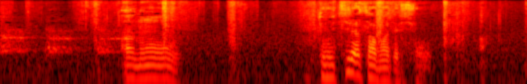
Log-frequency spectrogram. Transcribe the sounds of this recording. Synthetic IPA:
ano | d̪̥o̞t͡ɕiɾasamad̪e̞ɕo̞̰ː

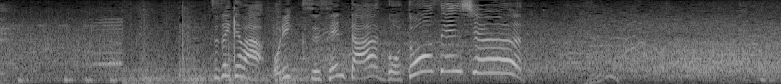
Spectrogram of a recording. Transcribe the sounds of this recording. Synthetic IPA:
t͡sɨzɨit̪e̞βao̞ɾʲikːɯ̟̥sɨsẽ̞nt̪aːɡo̞t̪o̞ːsẽ̞ɰ̃ɕɨ

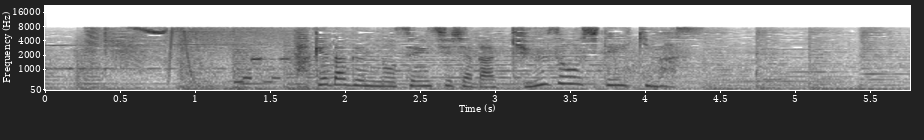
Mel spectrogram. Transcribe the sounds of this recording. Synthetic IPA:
t̪ake̞d̪aɡɯ̟̃nːo̞sẽ̞ɰ̃ɕiɕaɡakʲʰɨːzo̞ːɕi̥t̪e̞ikʲimasɨ̥

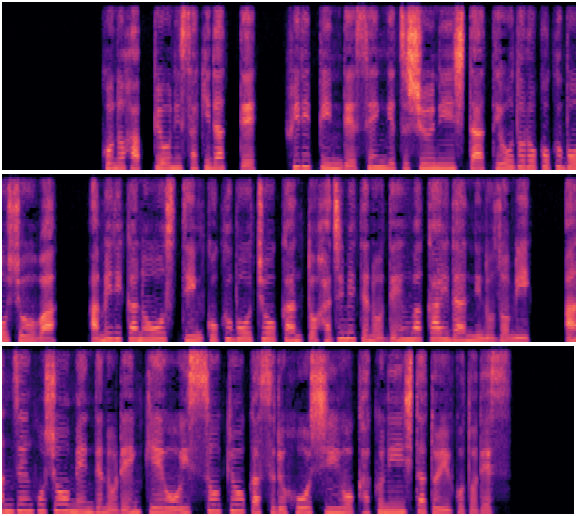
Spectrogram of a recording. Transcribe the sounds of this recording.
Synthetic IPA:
ko̞no̞hapʲːjo̞ːɲ̟isakʲid̪at̪ːe̞ | ɸʲiɾʲipʲĩnd̪e̞sẽ̞ŋɡe̞t͡sɨɕɨːɲ̟ĩɰ̃ɕi̥t̪at̪e̞o̞d̪o̞ɾo̞ko̞kɯ̟bo̞ːɕo̞ːβaː | me̞ɾʲikano̞osɨ̥t̪ʲĩŋko̞kɯ̟bo̞ːt͡ɕo̞ːkãnt̪o̞haʑime̞t̪e̞no̞d̪ẽ̞ɰ̃βakaid̪ãɲ̟ːino̞zo̞mʲi | ãnd͡zẽ̞ɰ̃ho̞ɕo̞ːmẽ̞nd̪e̞no̞ɾẽ̞ŋke̞ːo̞isːo̞ːkʲo̞ːkasɨɾɯ̟ho̞ːɕĩɰ̃o̞kakɯ̟ɲ̟ĩɰ̃ɕi̥t̪at̪o̞jɯ̟ːko̞t̪o̞d̪e̞sɨ̥

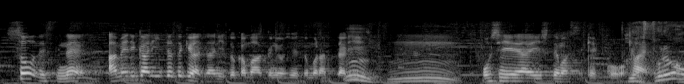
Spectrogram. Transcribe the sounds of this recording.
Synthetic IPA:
so̞ːd̪e̞sɨne̞ame̞ɾʲikaɲ̟iːt̪ːat̪o̞kʲiβ̞ad͡ʑaɾʲit̪o̞kamaːkɯ̟ɲ̟io̞ɕie̞t̪e̞mo̞ɾat̪ːaɾi | o̞ɕieaiɕi̥t̪e̞masɨ̥ke̞kːo̞̰ːhaiioɾea

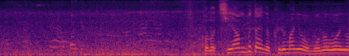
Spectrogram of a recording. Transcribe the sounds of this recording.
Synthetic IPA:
ko̞no̞t͡ɕiãmbɯ̟t̪aino̞kɯ̟ɾɯ̟maɲ̟imomo̞no̞ɡo̞i

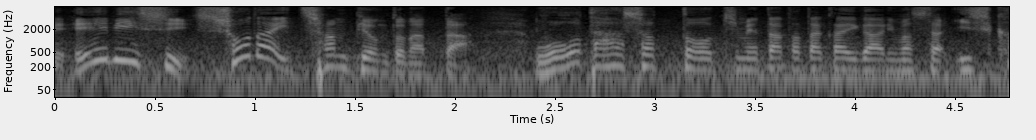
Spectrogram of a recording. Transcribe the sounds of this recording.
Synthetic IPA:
ʔeːbʲiːɕiːɕo̞d̪ait͡ɕãmpʲiont̪o̞nat̪ːa̰ | βo̞ːt̪aːɕo̞t̪ːo̞ːkʲime̞t̪at̪at̪akaiɡaːɾʲimaɕi̥t̪aʔiɕi̥k

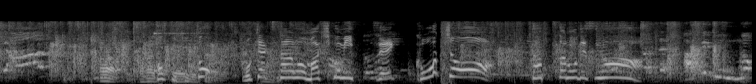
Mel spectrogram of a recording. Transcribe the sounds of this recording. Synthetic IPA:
oksookʲakɯ̟̥sãɰ̃o̞mat͡ɕi̥ko̞mʲize̞kkʰːo̞ːt͡ɕoːd̪̥at̪ːano̞d̪e̞sɨɡa

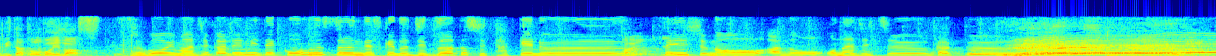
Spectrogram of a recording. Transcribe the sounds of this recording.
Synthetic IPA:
mʲit̪at̪o̞ːmo̞imasɨ̥ | sɨɡo̞imaʑikad̪e̞mʲit̪e̞ko̞ːɸɯ̟̃ɰ̃sɨɾɯ̟̃nd̪esɨ̥ke̞d̪o̞d͡ʑit͡sɨaβat̪aɕit̪ake̞ɾɯ̟ | sẽ̞ɰ̃ɕɨno̞ano̞ːnaʑit͡ɕɨːɡakɯ̟

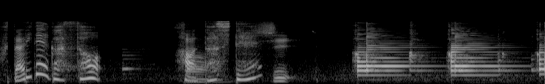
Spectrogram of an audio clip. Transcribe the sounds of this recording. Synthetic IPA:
ɸɯ̟̥t̪aɾʲid̪e̞ɡasoː | hat̪aɕi̥t̪e

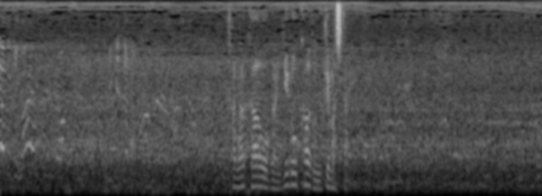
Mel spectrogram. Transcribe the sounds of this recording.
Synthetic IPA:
t̪ʰanakaːoɡaieɾo̞kaːd̪o̞ɯ̟ke̞maɕi̥t̪a

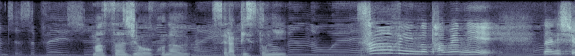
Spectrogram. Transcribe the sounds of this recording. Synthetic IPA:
masaːʑio̞ːko̞naɯ̟se̞ɾapʲisɨ̥t̪o̞ɲ̟i | saːɸĩnːo̞t̪ame̞ɲ̟inaɲ̟iɕi

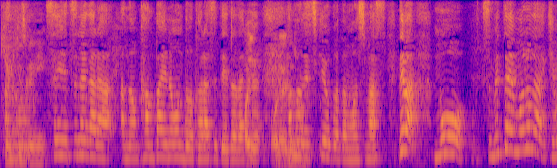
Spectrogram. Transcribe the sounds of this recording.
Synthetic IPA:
kesẽɰ̃het͡sɨnaɡaɾaːno̞kãmpainoõnd̪o̞ːt̪o̞ɾase̞t̪e̞it̪ad̪akɯ̟kamaɡɯt͡ɕi̥kʲo̞ːko̞ːt̪omo̞ːɕimasɨ̥d̪e̞βamoː | t͡sɨme̞t̪aimo̞no̞ɡakʲim

